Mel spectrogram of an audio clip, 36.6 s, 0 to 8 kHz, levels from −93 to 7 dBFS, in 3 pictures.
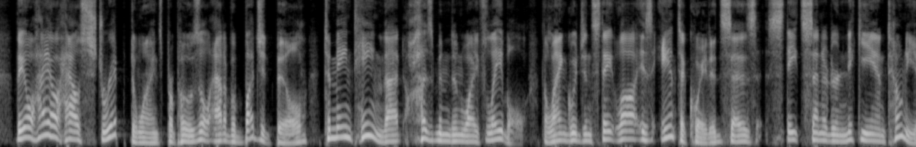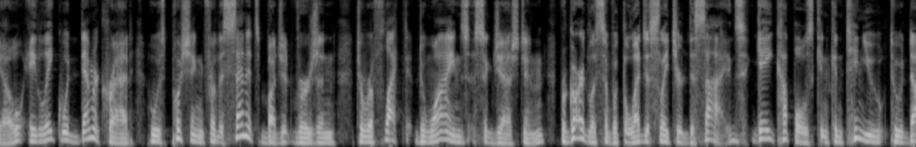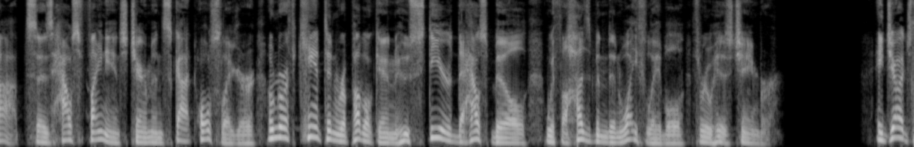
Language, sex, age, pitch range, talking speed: English, male, 50-69, 110-155 Hz, 135 wpm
